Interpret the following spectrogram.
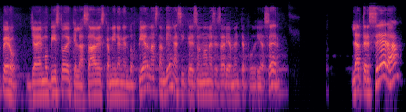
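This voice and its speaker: A Honduran man with a mid-range voice teaches a zoology class by video from home, chatting with his students in a relaxed way and answering his own questions. This recorded online lecture was captured on a computer microphone indoors while heavy rain fell.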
